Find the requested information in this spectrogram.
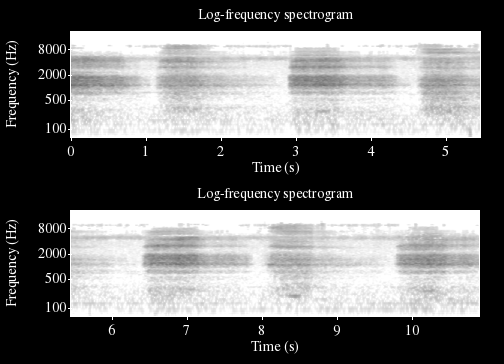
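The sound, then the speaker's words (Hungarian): Breathing through the mouth in a continuous cycle, strong inhales alternating with relaxed exhales and no pause between them: about seven soft, airy breath sounds over eleven seconds. “Erősebb belégzés, lazább kilégzés, szájon át. Nincs szünet belégzés és kilégzés között.”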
